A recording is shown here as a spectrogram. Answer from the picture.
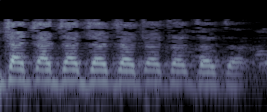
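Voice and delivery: rapid repeated juddering syllables; comic teeth-chattering stutter; chattering jaw. Retold or imitated. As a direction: imitate a jaw shaking uncontrollably. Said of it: "your jaw will be shaking".

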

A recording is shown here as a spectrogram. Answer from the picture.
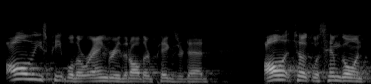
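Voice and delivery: normal talking voice

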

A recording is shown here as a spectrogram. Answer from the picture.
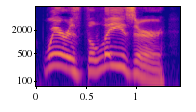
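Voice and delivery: mock-heroic questioning, high and slow; game hero's line. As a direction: recite bad game dialogue dramatically. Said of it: "you ask Ultron".

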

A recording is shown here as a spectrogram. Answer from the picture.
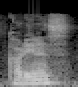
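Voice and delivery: Cardenas with a "dee" middle and buzzed ending; Cardenas, one variant. Shown as a demonstration. Offering co-host one way people say it, Cardenas as "KAR-dee-nuhz". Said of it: "some people say".

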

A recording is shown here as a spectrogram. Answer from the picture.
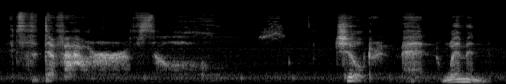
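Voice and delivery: hushed frantic whisper; madman whisper. Acted. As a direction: breathe it out in terror.

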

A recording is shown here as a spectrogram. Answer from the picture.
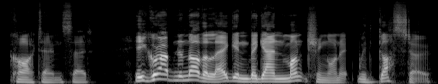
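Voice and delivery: usual speaking voice

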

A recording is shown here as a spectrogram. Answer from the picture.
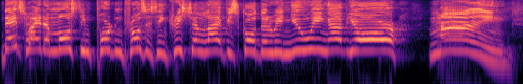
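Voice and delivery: loud, high preacher shout, stretching the final words; full-force preaching. Real, not acted. Preacher urges congregation to renew the mind, shouting. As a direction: drive each phrase home at full voice.

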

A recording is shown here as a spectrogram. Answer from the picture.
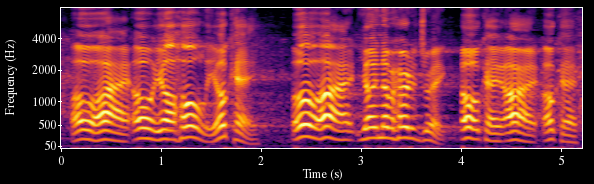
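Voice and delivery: loud, high, teasing mock hurt; mock offended. Real, not acted. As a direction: tease the crowd for pretending not to know. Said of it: "y'all gonna act like y'all ain't heard".

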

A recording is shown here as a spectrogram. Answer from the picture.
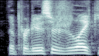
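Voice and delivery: ordinary delivery

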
